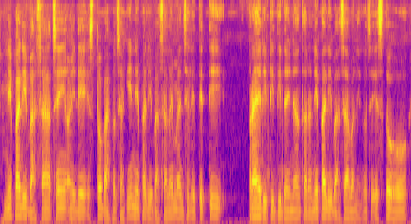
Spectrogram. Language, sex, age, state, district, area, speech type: Nepali, male, 45-60, West Bengal, Kalimpong, rural, spontaneous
